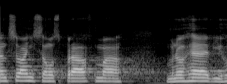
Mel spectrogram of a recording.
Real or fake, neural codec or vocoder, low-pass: real; none; 10.8 kHz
